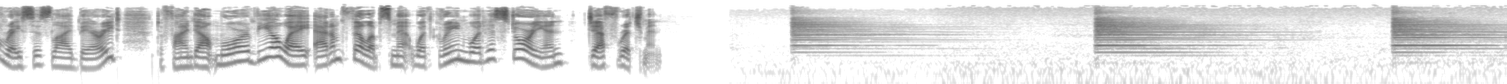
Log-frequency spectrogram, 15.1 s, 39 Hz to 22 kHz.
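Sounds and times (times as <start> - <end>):
speech: 0.0 - 6.7
large cemetery entrance bell tolling: 7.9 - 10.2, 10.9 - 13.3, 13.9 - 15.0.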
